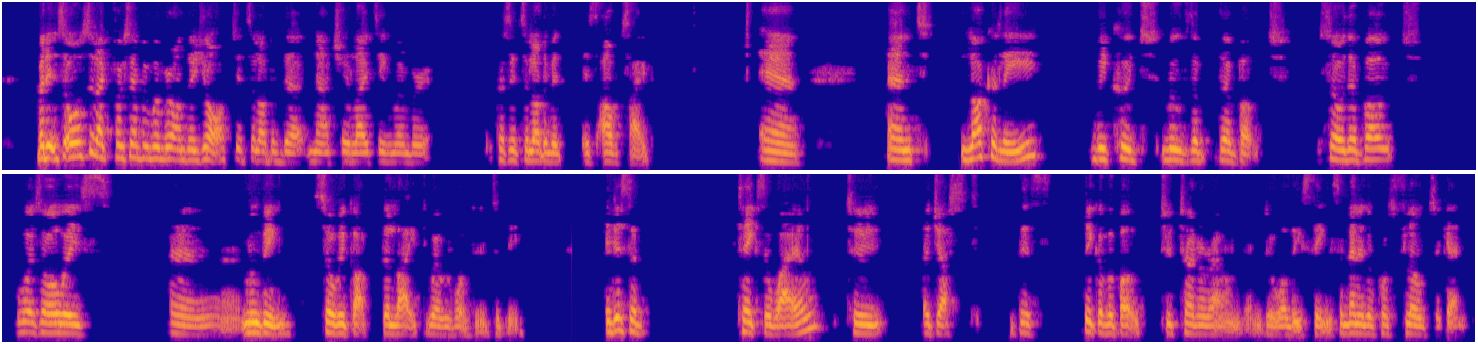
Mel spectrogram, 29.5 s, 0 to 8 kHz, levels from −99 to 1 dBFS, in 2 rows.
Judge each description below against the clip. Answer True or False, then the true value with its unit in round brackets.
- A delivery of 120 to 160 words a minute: False (170 wpm)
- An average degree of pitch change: True (4.1 semitones)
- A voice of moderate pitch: True (175 Hz)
